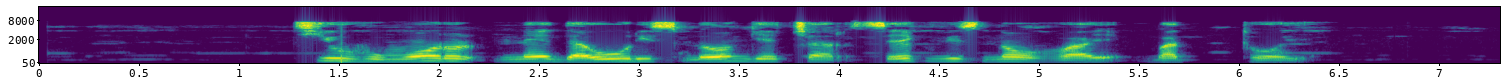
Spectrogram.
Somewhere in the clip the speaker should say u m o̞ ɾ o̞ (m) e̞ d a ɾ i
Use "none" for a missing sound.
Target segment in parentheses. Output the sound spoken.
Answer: n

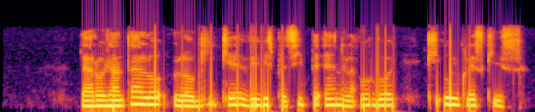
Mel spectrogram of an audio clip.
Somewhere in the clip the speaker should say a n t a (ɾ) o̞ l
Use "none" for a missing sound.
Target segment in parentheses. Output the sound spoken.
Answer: l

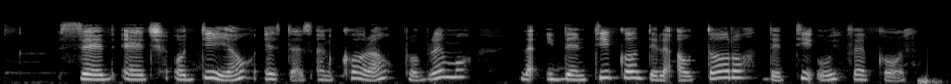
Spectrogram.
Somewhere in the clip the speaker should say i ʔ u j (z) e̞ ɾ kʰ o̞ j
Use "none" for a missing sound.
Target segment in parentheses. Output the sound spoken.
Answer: v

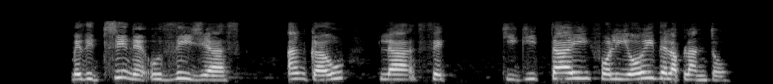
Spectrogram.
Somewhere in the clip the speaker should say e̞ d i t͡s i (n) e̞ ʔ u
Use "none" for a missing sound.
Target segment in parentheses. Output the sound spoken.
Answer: n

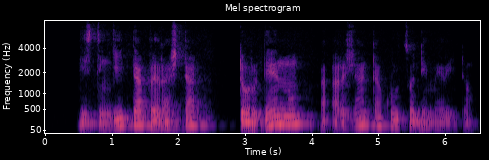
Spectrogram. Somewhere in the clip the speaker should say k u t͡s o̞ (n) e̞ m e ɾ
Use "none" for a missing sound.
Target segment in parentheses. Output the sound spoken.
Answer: d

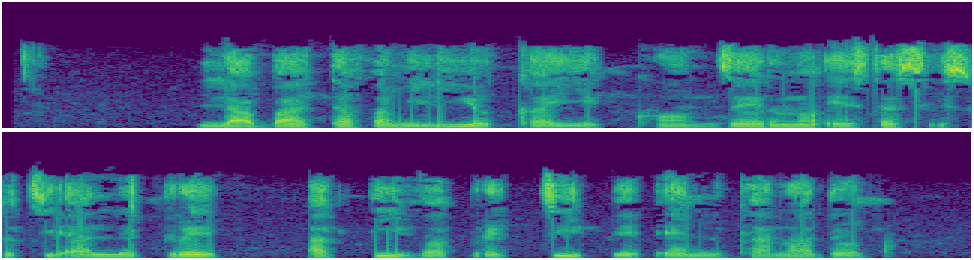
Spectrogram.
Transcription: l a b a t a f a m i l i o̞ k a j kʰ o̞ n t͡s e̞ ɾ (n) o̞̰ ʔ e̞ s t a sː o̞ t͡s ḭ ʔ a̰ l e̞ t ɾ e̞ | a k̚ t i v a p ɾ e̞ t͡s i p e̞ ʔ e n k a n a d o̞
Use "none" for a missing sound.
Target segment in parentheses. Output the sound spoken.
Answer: n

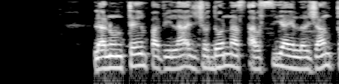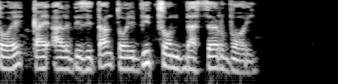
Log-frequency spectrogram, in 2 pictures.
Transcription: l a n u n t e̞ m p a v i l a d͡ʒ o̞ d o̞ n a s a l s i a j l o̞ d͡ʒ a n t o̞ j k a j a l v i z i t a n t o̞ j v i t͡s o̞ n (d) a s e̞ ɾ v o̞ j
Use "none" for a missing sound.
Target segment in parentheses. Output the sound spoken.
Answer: d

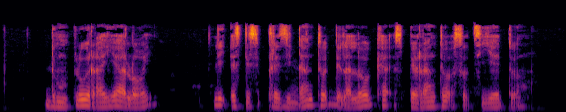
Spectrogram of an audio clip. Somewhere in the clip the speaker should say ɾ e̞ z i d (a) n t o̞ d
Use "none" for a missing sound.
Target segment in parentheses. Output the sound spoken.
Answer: a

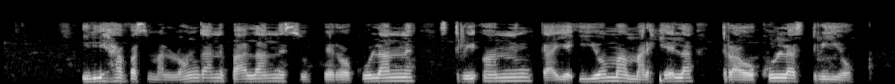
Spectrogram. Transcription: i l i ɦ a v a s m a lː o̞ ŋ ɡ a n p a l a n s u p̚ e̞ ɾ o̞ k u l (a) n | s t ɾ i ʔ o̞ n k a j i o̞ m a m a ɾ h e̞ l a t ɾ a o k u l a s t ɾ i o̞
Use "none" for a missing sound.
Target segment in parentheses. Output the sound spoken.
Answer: a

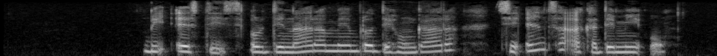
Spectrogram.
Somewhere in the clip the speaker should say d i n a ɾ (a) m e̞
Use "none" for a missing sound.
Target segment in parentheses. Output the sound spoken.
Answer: a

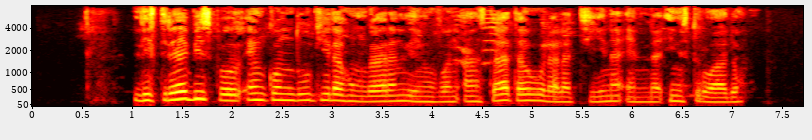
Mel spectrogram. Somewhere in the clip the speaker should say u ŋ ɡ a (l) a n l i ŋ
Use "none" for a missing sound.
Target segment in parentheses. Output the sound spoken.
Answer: ɾ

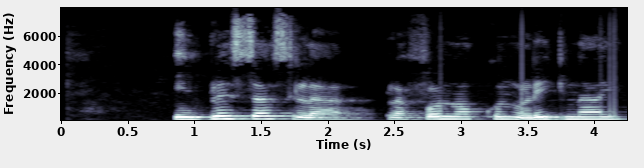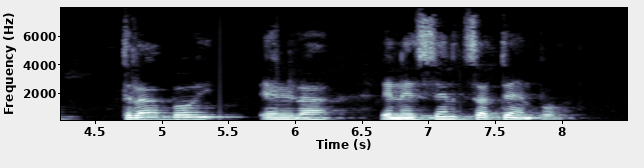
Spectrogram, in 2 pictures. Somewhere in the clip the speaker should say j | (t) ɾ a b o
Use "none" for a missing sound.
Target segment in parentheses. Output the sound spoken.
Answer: t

